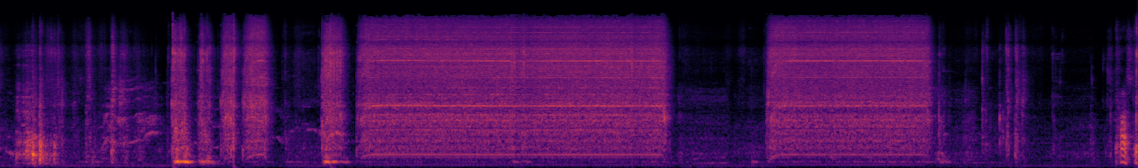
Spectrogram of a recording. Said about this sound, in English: so I'm drilling it dry. Brand new cobalt drill.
